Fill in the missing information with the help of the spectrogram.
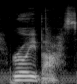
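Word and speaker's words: rooibos: So, Roy Boss, I'll actually let me write how to spell that cuz it is not intuitive how it is pronounced.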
